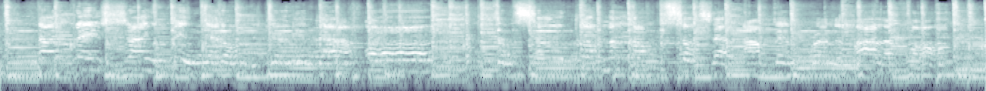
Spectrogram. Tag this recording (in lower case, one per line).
music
